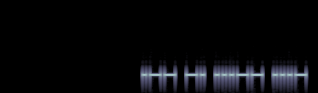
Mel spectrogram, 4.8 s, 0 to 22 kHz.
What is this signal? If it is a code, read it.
Morse code, heard as a keyed tone, about 22 wpm, 700 Hz. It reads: WN3V
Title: USA Call Signs - 4 Characters - Repeated 3x - 22wpm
